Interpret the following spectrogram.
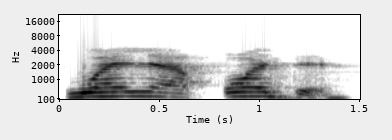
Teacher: لا light رہے گا, قاف heavy ہوگا, دال کے اوپر سکون ہے تو یہاں شیک کریں گے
